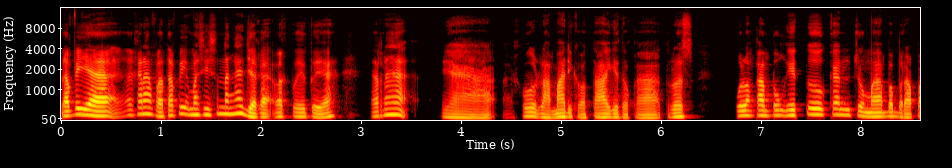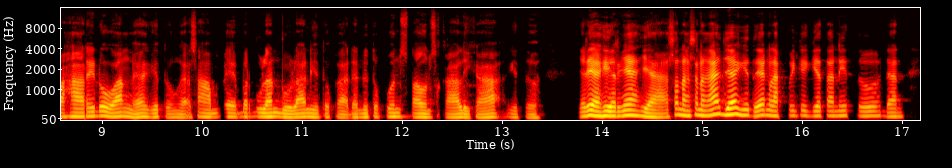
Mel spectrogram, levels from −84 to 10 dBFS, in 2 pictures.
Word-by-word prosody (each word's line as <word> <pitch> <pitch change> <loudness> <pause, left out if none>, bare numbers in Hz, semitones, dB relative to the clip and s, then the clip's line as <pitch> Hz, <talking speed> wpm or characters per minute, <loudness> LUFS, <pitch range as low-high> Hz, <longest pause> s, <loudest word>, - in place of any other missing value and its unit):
tapi 185 +6 +3
ya 150 -2 +5
kenapa 205 -8 0
tapi 190 +6 -2
masih 190 -1 -1
seneng 215 0 -1
aja - - +4
Kak 115 +1 -2
waktu 130 -1 -3
itu 115 - -4
ya, 140 +4 -3 0.3
karena 185 +4 0 0.3
ya 95 -5 -4
aku 110 +7 -6
lama 105 +3 +1
di 120 - -4
kota 110 +1 -3
gitu 105 -4 -3
Kak 95 +3 -6
terus, 125 +1 -2 0.4
pulang 160 +1 -1
kampung 165 0 -1
itu 190 +2 0
kan 185 -2 -3
cuma 130 -4 0
beberapa 125 -2 -2
hari 130 +2 +1
doang 135 -3 +3
ya 120 - +1
gitu 115 -3 -5
nggak 105 +3 -5
sampe 120 0 -3
berbulan-bulan 125 -2 0
gitu 115 0 -5
Kak 105 -1 -6
dan 105 - -4
itu 115 +1 -4
pun 125 +1 -4
setahun 115 -3 -2
sekali 105 -1 -2
Kak 105 +2 -2
gitu, 100 -3 -9 0.4
jadi 150 +2 +7
akhirnya 150 +3 +6
ya 120 -4 +4
senang-senang 175 - +3
aja 195 +2 +7
gitu 175 -4 0
ya 160 - +4
ngelakuin 160 -1 -1
kegiatan 155 -1 -3
itu 150 -1 -5
dan, 130 -1 -5
130 Hz, 185 wpm, -22 LUFS, 115-160 Hz, 0.4 s, jadi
